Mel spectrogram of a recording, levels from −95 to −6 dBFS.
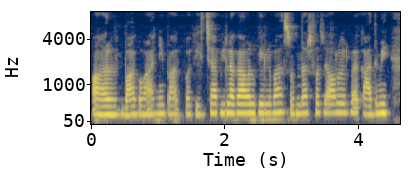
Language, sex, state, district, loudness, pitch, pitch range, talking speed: Bhojpuri, female, Jharkhand, Palamu, -17 LUFS, 200 Hz, 180-205 Hz, 180 wpm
